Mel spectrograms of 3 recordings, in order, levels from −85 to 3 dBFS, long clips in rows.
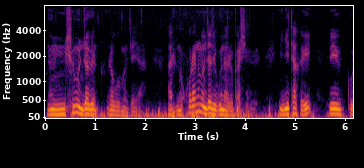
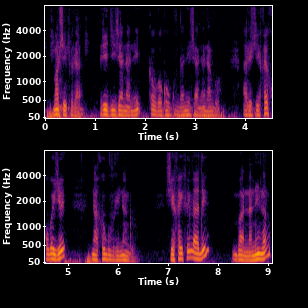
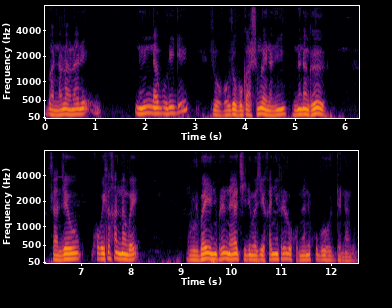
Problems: none marked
